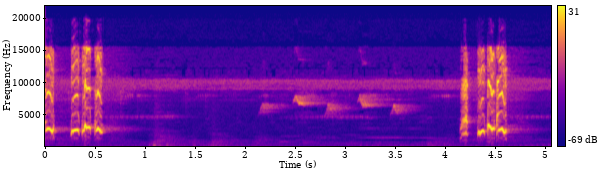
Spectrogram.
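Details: Lively kutilang, the sooty-headed bulbul, in full song meant to make lazy birds sing: a rapid run of four sharp liquid whistles, a pause with faint distant high chirps, then another fast burst.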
